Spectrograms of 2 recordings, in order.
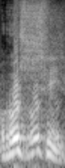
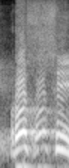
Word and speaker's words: রশ্মি: কেন পড়া যাবে না যে শব্দের শেষ বর্ণে ম ফালা আসছে এজন্য এটা ম ফলা অনুচ্চারিত থাকবে যে বর্ণের সঙ্গে লেগে আসছে ওই বর্ণের দৃত্ত উচ্চারণ হবে তাহলে তালবস সঙ্গে আসছে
